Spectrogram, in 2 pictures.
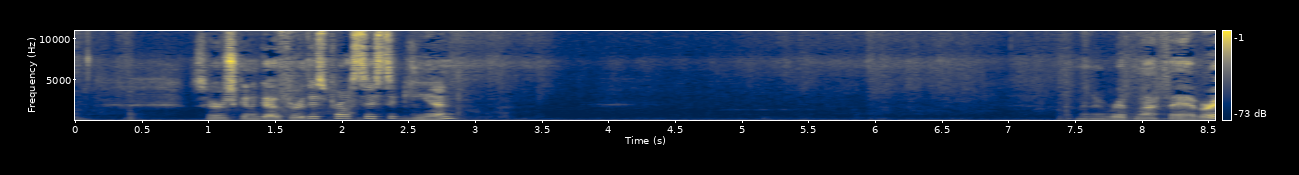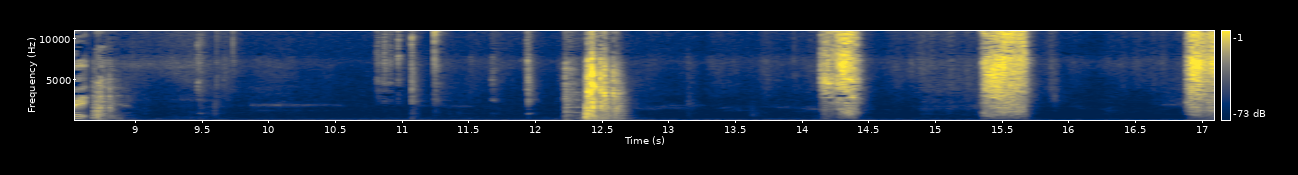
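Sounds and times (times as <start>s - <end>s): fabric being torn by hand: 14.1s - 14.5s, 15.3s - 15.8s.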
